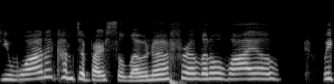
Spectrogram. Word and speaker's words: Barcelona: And then Let's say it correct. Let's yes. say it correctly. Barcelona. – Barcelona. Gracias for the correct correction.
